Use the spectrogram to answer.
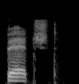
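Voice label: "bitched", British English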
